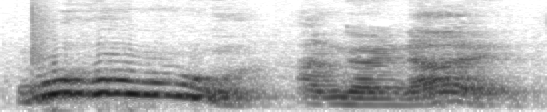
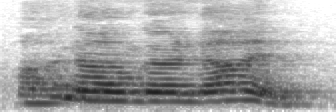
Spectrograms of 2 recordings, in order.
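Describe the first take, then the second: First: It is said in an excited, joyful tone. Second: It is said in a dismayed, gloomy tone.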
